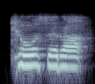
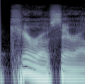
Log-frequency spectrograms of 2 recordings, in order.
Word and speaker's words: Kyocera: to found those but I always say KIRO Sarah like KYR instead of k-y-o uh but I just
